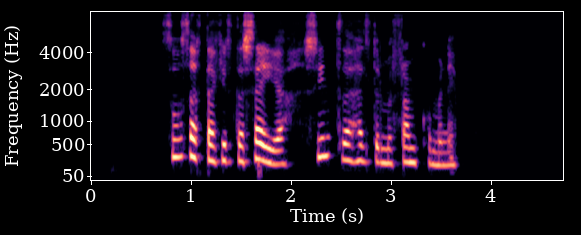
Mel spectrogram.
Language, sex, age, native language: Icelandic, female, 20-29, Icelandic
